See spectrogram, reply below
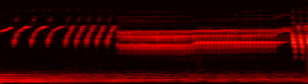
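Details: Canary master training song for young birds learning to sing: a string of descending whistled slurs, then a long buzzy rolling trill that ends in a brief burst of sharp high notes.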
